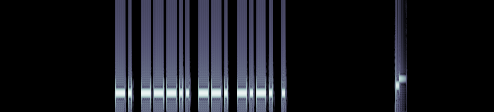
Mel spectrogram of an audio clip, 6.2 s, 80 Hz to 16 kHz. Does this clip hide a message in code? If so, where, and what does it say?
Yes: Morse code from 1.4 to 3.6 s, heard as a keyed tone, about 28 wpm, 700 Hz. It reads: N8GCE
